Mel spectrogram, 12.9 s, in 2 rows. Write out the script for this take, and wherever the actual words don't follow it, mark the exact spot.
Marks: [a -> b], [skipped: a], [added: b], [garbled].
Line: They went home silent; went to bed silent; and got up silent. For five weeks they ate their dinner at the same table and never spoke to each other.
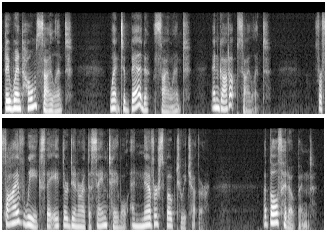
They went home silent; went to bed silent; and got up silent. For five weeks they ate their dinner at the same table and never spoke to each other. [added: A gulf had opened]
